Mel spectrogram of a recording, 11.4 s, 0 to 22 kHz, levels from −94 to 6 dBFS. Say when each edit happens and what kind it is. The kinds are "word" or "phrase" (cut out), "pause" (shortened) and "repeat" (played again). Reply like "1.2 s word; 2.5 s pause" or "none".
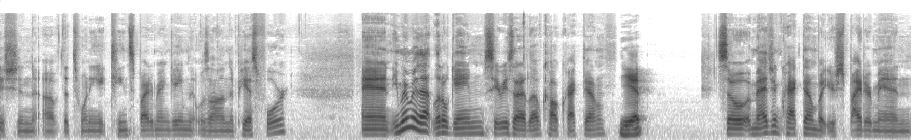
4.4 s pause; 7.7 s pause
